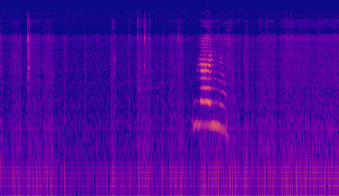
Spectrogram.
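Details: Rescue kitty, skinny and happy to eat real food, voices a single short arched meow mid-meal, rich in harmonics, surrounded by quiet eating clicks and a constant background hum.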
